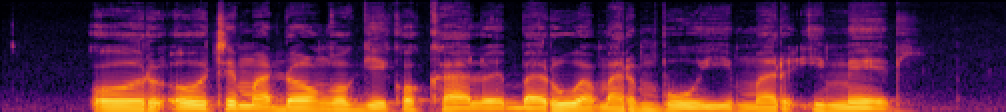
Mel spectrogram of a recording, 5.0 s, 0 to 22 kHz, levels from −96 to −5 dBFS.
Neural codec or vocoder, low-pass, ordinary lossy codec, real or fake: none; 19.8 kHz; none; real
